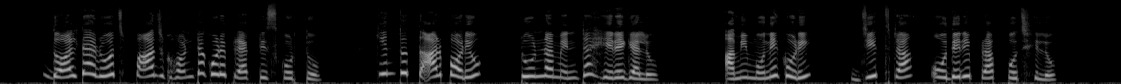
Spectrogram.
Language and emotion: Bengali, sad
